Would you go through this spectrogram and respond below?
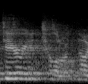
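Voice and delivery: normal talking voice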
